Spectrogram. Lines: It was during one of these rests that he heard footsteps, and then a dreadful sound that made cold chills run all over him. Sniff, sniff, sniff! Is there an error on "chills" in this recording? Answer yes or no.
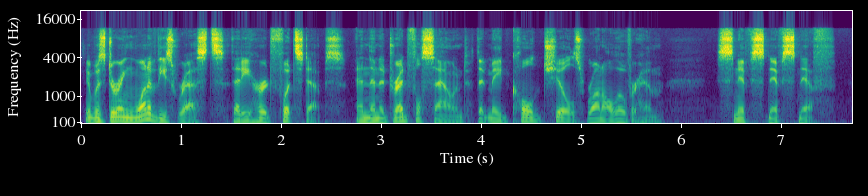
no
